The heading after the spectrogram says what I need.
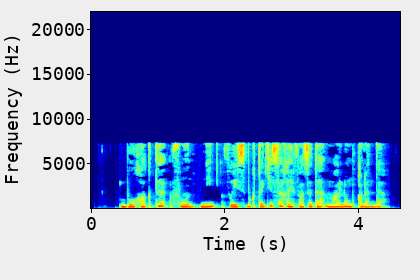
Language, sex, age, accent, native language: Uzbek, female, 18-24, Sirdaryo, Uzbek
